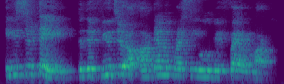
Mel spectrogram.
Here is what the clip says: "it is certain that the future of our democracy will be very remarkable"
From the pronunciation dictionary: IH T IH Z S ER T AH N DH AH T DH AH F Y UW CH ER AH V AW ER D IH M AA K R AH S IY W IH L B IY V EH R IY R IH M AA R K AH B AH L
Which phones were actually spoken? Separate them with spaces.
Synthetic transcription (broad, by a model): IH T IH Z S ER T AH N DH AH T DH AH F Y UW CH ER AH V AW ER D IH M AA K R AH S IY W IH L B IY F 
